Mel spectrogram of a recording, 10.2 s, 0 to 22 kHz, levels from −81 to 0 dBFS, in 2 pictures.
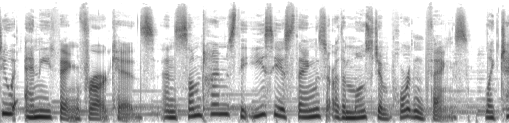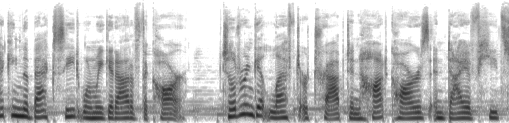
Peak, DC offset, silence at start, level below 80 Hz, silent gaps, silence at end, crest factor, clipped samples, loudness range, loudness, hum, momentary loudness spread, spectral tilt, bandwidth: -4 dBFS; under 0.1%; 0 s; -60 dBFS; none; 0 s; 16 dB; under 0.1%; 1 LU; -20 LUFS; none; 6 LU; -5 dB/octave; 19 kHz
